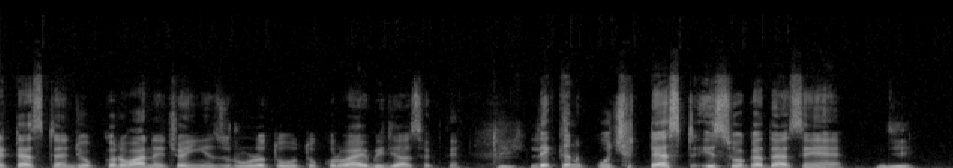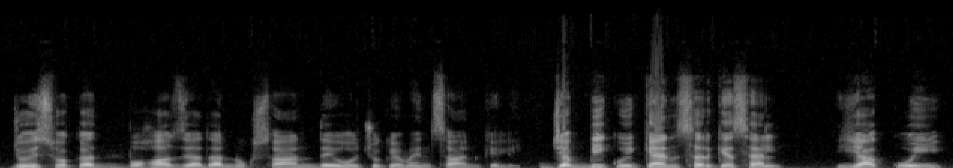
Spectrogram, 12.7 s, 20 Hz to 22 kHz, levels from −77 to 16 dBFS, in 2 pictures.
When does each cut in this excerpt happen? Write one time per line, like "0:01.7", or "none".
0:09.9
